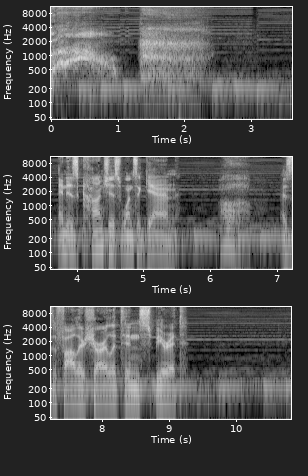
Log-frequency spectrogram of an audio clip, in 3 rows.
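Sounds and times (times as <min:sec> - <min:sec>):
person acting out a loud dramatic gasp: 0:00.0 - 0:02.5, 0:06.1 - 0:06.8
speech: 0:03.8 - 0:09.3.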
